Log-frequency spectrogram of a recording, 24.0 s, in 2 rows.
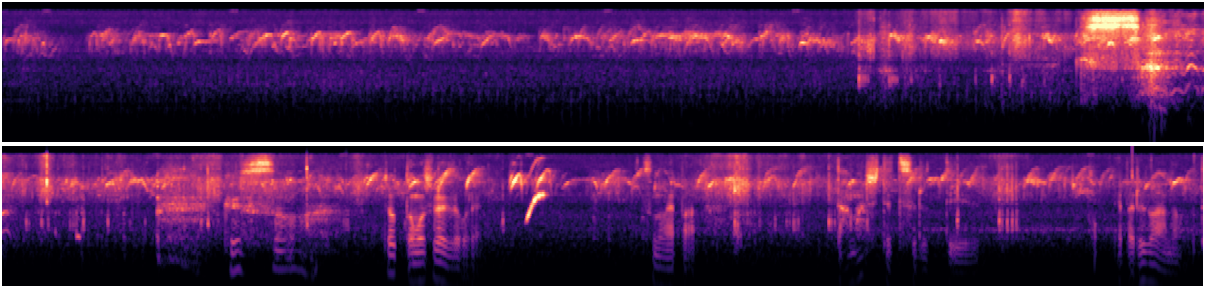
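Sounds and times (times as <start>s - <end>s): birds chirping: 0.0s - 24.0s
close rustling and clicks: 8.5s - 10.7s, 11.8s - 16.0s, 19.0s - 22.4s.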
